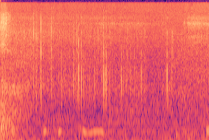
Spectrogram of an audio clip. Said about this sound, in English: You can hear pigeons.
